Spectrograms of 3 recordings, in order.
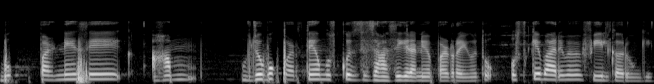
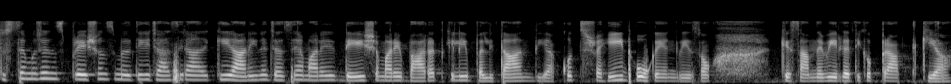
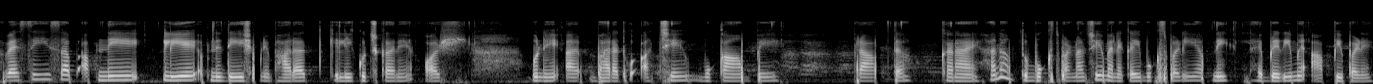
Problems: constant background noise, continuous background conversations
